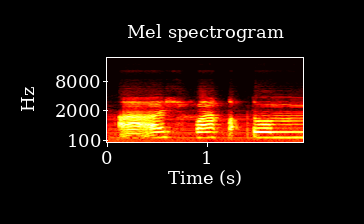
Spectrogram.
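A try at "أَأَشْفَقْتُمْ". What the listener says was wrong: Jangan ditahan tumnya langsung karena itu izhar ya.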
